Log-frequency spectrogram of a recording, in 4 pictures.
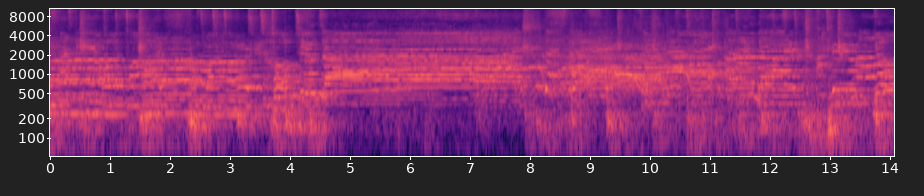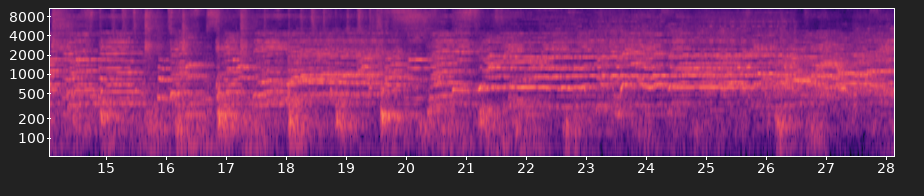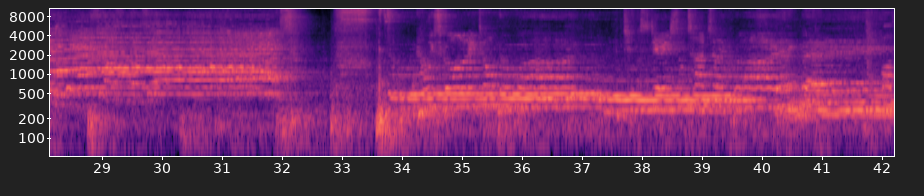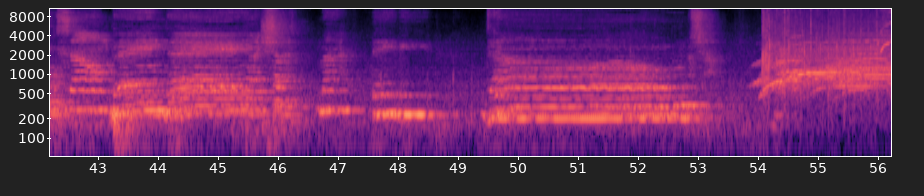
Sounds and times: A capella: 0.0 - 56.2.

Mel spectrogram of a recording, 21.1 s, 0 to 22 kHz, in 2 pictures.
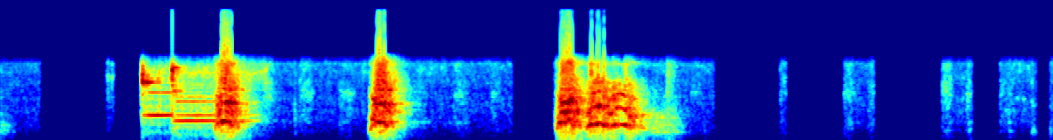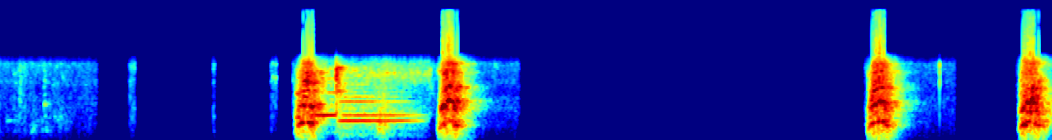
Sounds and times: Ding-dong: 1.4 - 2.2, 13.6 - 14.8
Bark: 2.1 - 2.7, 3.7 - 4.2, 5.6 - 6.8, 13.5 - 13.8, 14.9 - 15.4, 19.2 - 19.7, 20.7 - 21.0.

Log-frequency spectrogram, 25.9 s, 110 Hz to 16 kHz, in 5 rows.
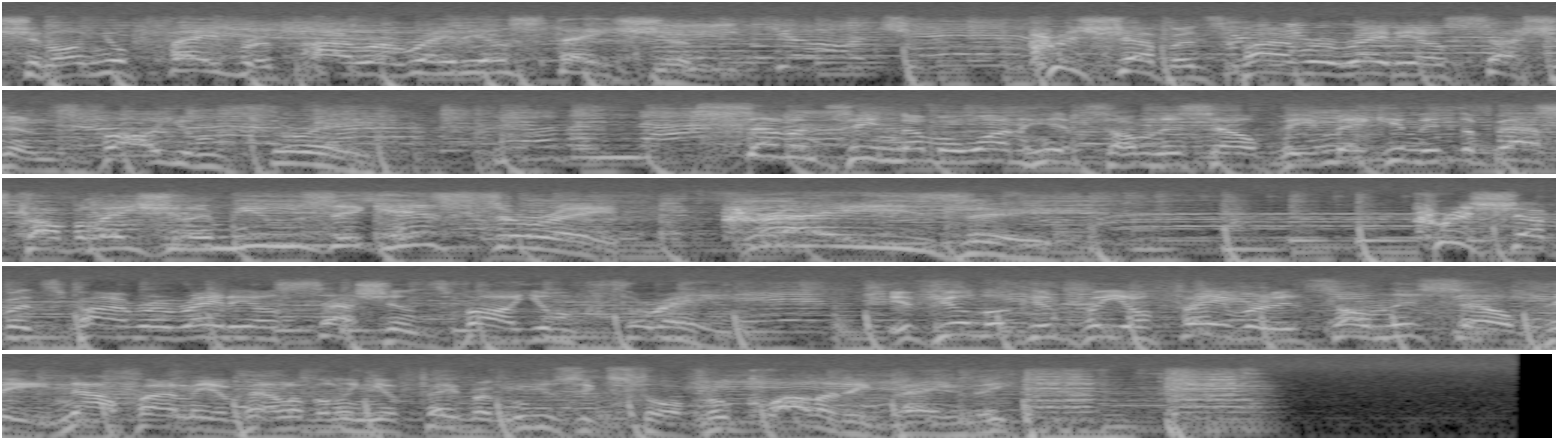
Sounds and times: Speech: 0.0 - 2.4, 3.4 - 6.6, 7.5 - 14.0, 15.1 - 24.2
Radio: 0.0 - 14.2, 15.0 - 24.3
Music: 0.0 - 25.1.

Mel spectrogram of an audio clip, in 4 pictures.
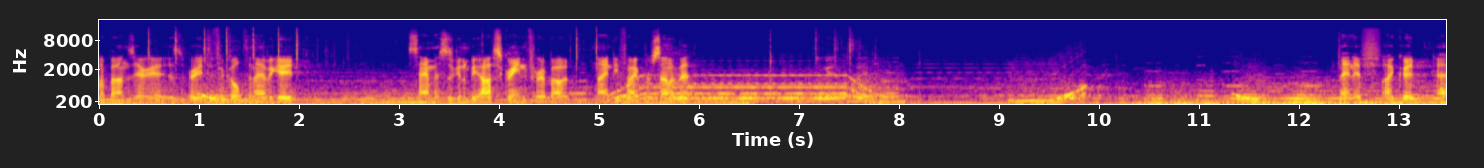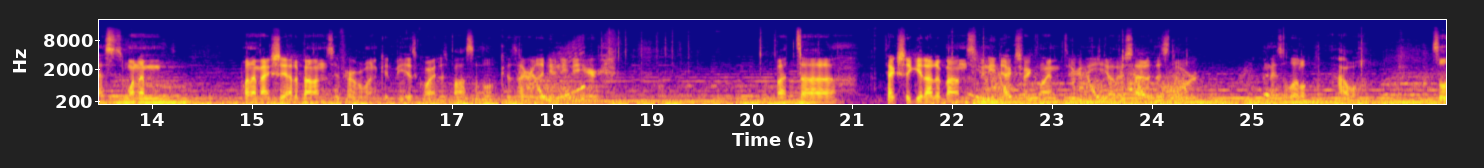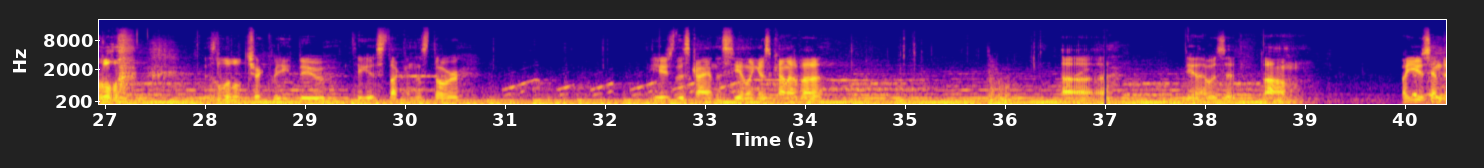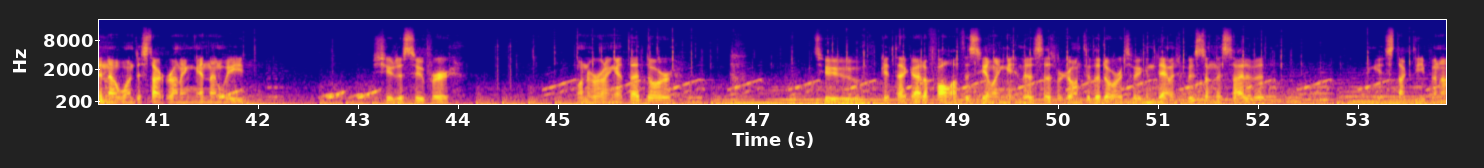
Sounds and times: Speech: 0.0 - 2.0, 3.1 - 6.0, 12.4 - 14.2, 14.9 - 18.7, 20.2 - 24.5, 25.1 - 26.2, 26.8 - 27.4, 28.0 - 30.6, 32.4 - 34.2, 36.6 - 37.2, 37.8 - 39.0, 40.0 - 41.9, 43.2 - 44.0, 45.2 - 46.3, 47.6 - 52.2, 53.1 - 53.8
Music: 0.0 - 53.8.

